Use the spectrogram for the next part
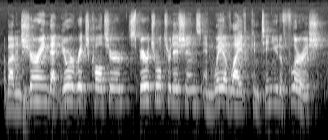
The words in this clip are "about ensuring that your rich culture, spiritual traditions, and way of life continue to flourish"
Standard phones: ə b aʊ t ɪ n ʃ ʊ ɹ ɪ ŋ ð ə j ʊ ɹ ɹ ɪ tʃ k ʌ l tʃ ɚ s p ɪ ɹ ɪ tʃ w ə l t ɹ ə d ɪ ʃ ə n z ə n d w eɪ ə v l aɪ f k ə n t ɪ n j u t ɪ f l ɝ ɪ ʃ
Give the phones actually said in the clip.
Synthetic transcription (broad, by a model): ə b aʊ t ɪ n ʃ ʊ ɹ ɪ ŋ ð ə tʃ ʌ ɹ ɹ ɪ tʃ k ʌ l tʃ ɚ s p ɪ ɹ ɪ tʃ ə l t ɹ ə d ɪ ʃ ə n z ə n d w eɪ ə v l aɪ f k ə n t ɪ n j u t ɪ f l ɝ ɪ ʃ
